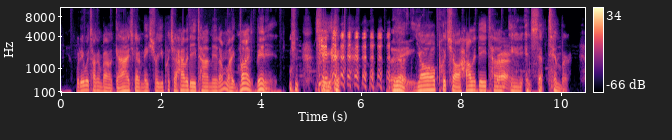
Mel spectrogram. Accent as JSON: {"language": "English", "region": "England", "country": "United Kingdom", "said": "Well, I mean, I'm not Japanese, so I'm going to pronounce it because I'm English."}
